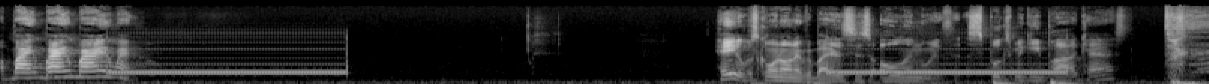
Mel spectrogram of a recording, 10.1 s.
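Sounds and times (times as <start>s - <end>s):
speech: 0.1s - 1.2s, 6.0s - 9.9s
telephone line tone while a call is placed: 1.0s - 2.9s, 6.9s - 8.9s.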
